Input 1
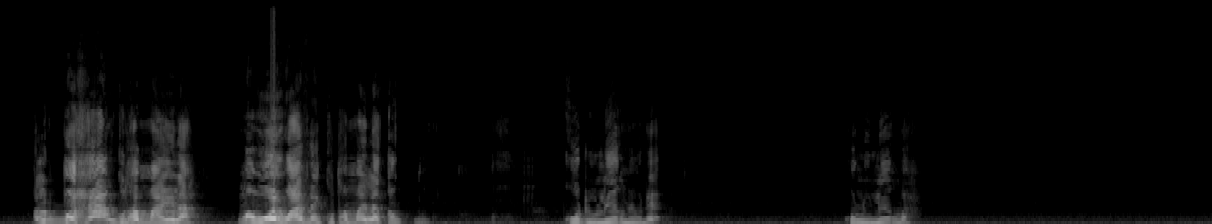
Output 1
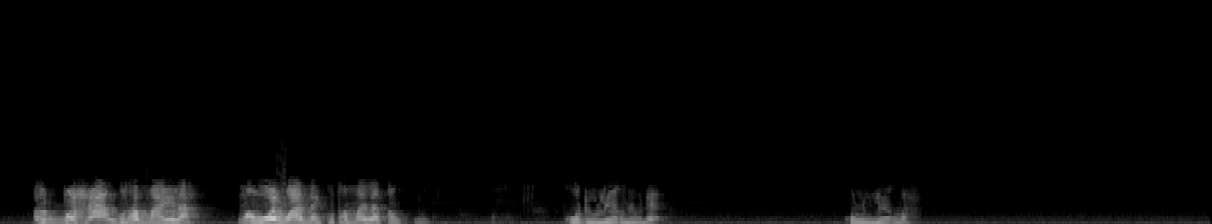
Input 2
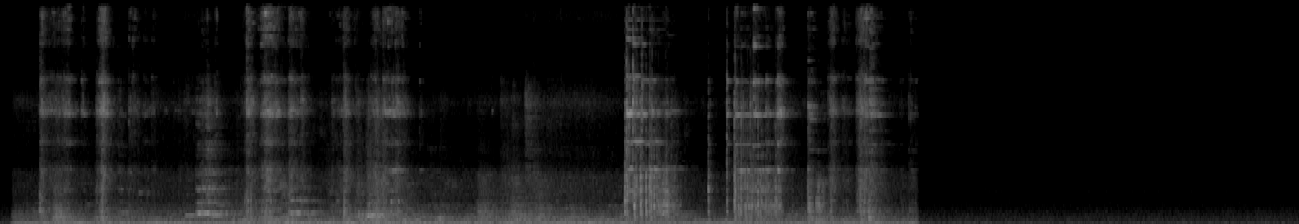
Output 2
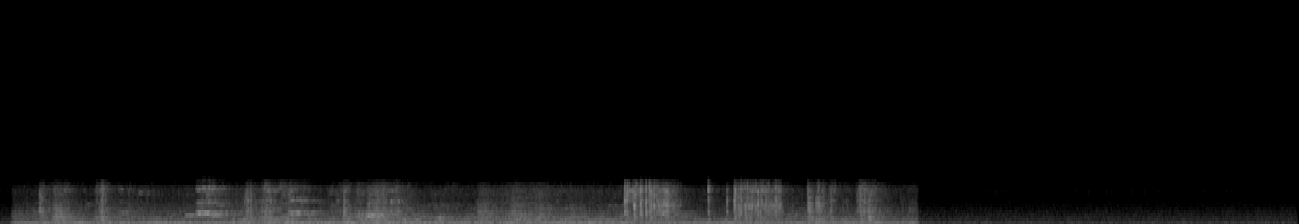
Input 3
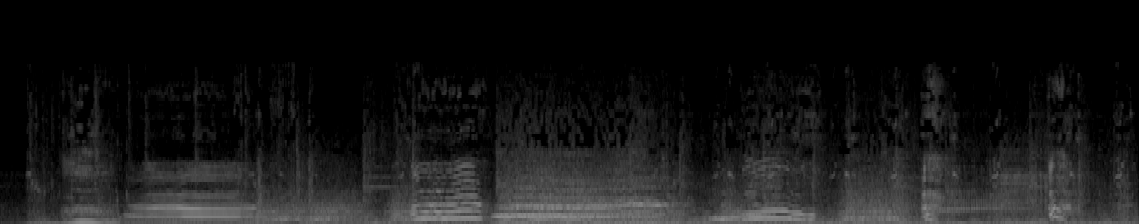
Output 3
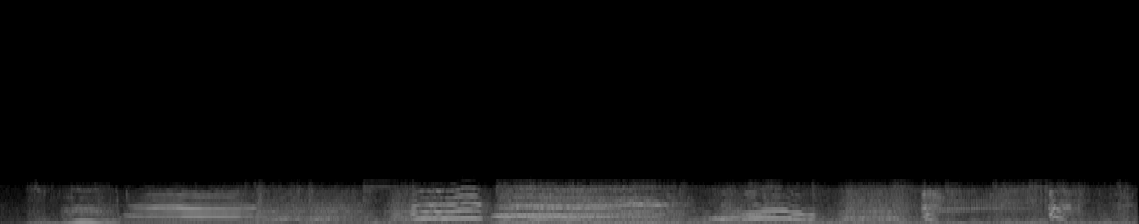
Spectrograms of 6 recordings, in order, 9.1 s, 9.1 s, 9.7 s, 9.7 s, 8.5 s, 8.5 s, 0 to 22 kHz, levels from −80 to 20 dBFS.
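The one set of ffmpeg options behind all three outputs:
-filter_complex "[0:a]aresample=8000,aresample=44100,asplit=2[s0][s1];[s1]adelay=80,highpass=300,lowpass=3400,asoftclip=type=hard:threshold=0.237,volume=0.0447[s2];[s0][s2]amix=inputs=2:normalize=0,volume=1.26"

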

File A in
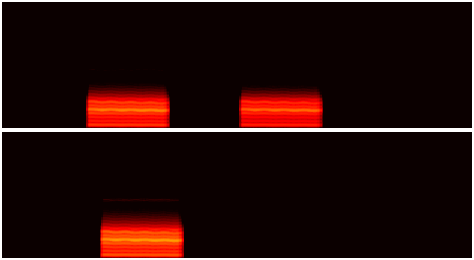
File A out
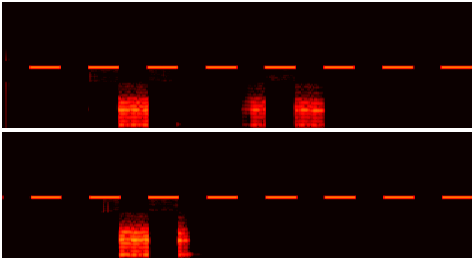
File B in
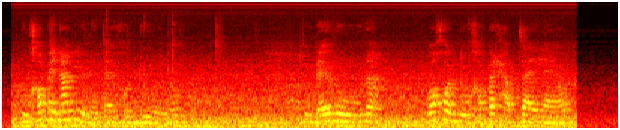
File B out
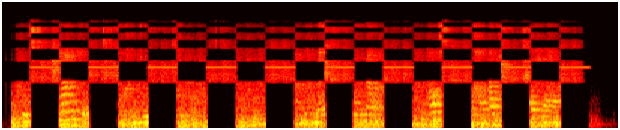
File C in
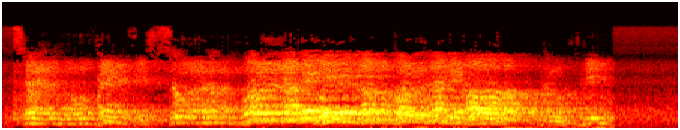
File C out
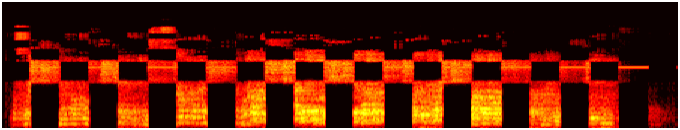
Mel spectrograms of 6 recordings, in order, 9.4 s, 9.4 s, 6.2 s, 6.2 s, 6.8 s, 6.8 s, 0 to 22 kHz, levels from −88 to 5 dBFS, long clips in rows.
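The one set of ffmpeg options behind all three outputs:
-filter_complex "[0:a]anlmdn=0.631,agate=range=0.0562:threshold=0.00794:ratio=16:detection=peak,equalizer=f=130:t=o:w=0.22:g=13,crystalizer=i=5:c=0,acrossover=split=1000[s0][s1];[s0]aeval=exprs='val(0)*(1-1/2+1/2*cos(2*PI*8.3*n/s))':c=same[s2];[s1]aeval=exprs='val(0)*(1-1/2-1/2*cos(2*PI*8.3*n/s))':c=same[s3];[s2][s3]amix=inputs=2:normalize=0,aeval=exprs='val(0)+0.0158*sin(2*PI*2600*n/s)':c=same,asplit=2[s4][s5];[s5]aecho=0:1:48|71:0.631|0.282[s6];[s4][s6]amix=inputs=2:normalize=0,aresample=22050,aresample=44100,afftfilt=real='re*gt(sin(2*PI*1.7*pts/sr)*(1-2*mod(floor(b*sr/1024/1600),2)),0)':imag='im*gt(sin(2*PI*1.7*pts/sr)*(1-2*mod(floor(b*sr/1024/1600),2)),0)':win_size=1024:overlap=0.75"

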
